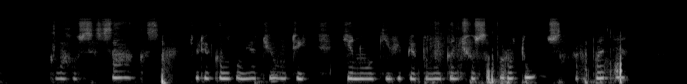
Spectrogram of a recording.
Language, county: Lithuanian, Marijampolė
